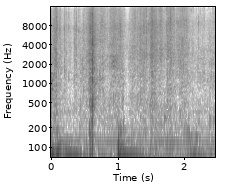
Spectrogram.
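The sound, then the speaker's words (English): Plastic bag crinkling and rustling as a Lovett tempered glass screen protector is pulled out of it, with a sharp crackle near the start and another snap a moment later, then steady softer rustling. “so we'll pull it out of its plastic bag here really quick.”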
